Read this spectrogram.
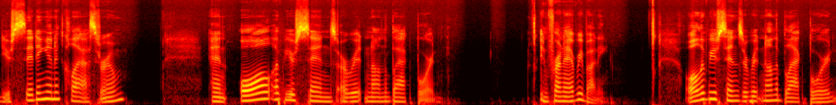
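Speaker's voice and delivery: ordinary delivery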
